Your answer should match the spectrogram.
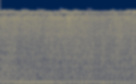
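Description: Steady engine noise: a broad, even hiss over a constant low hum.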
